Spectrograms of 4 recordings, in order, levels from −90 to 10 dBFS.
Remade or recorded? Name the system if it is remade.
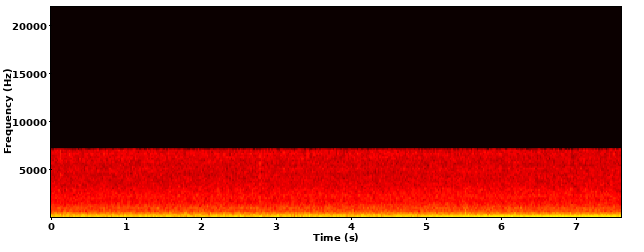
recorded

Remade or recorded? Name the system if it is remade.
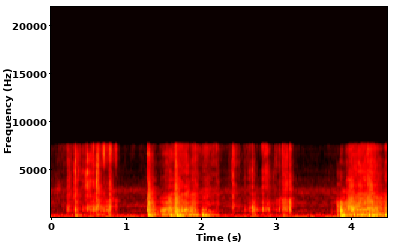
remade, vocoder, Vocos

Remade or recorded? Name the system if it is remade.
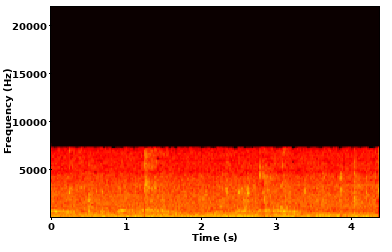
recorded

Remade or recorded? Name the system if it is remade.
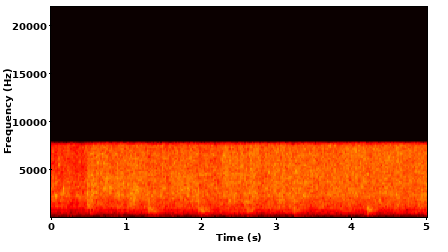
recorded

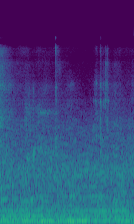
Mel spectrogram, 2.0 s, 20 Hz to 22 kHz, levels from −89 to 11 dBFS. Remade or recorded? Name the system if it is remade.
remade, codec, DAC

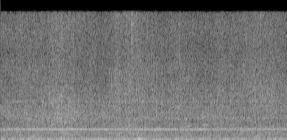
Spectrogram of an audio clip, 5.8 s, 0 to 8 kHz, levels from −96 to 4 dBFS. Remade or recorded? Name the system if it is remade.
recorded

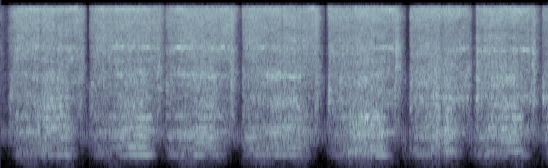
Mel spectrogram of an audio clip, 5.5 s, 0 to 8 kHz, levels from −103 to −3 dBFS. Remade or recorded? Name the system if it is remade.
remade, codec, DAC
